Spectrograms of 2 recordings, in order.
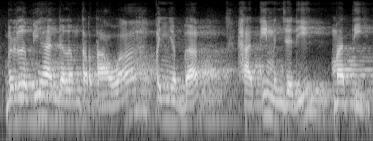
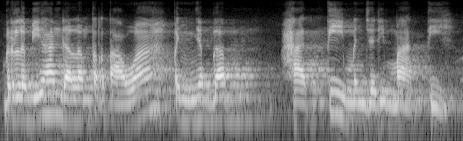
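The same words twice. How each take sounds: The two takes are said the same way.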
